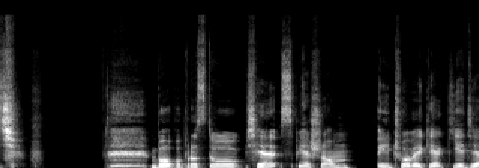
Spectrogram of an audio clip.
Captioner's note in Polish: wciągnięcie powietrza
